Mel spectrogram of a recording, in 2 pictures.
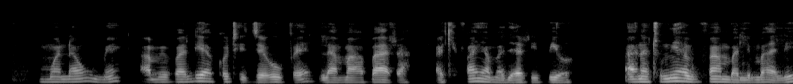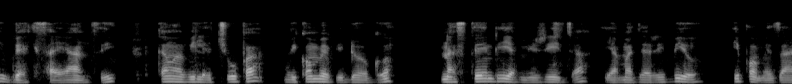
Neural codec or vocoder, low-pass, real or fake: none; 7.2 kHz; real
